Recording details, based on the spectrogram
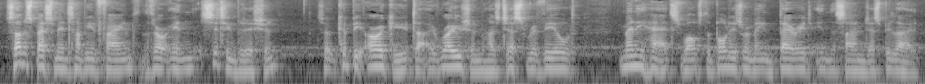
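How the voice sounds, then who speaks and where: Talking a little fast with few pauses, a channel host rambles over pictures while reading his article. His low, warm voice is wearing out, he repeats words and checks in with "okay?", and a bit of hiss sits underneath.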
